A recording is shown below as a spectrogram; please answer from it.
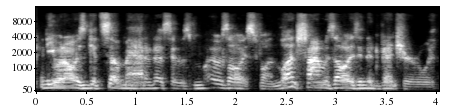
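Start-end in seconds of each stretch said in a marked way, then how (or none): none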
